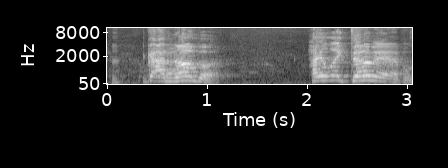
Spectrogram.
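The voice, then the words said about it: Put-on Boston accent. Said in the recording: “You're Boston.”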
